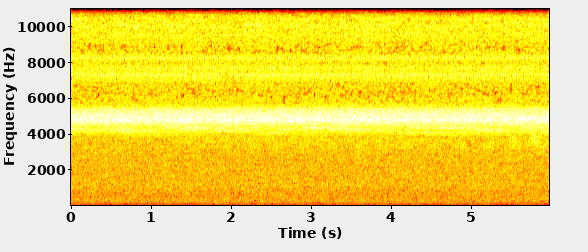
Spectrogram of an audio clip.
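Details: After Typhoon No. 21 moved away, insects keep up an unbroken high-pitched ringing chorus: several steady shrill tones stacked together, constant in loudness, with no other sounds.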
